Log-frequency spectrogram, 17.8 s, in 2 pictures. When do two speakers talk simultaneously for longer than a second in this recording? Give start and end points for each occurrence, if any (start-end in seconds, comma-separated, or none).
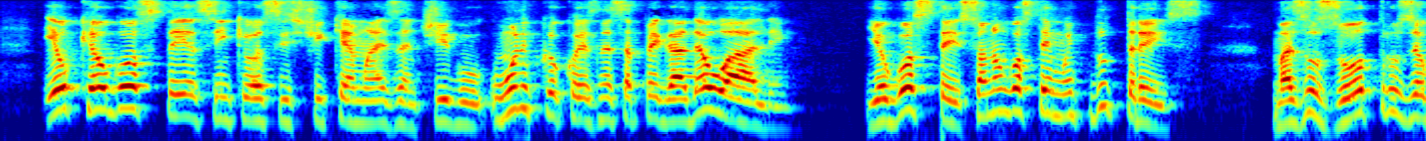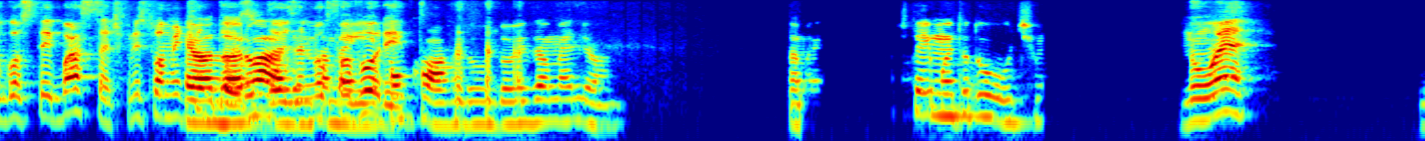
10.1-11.4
